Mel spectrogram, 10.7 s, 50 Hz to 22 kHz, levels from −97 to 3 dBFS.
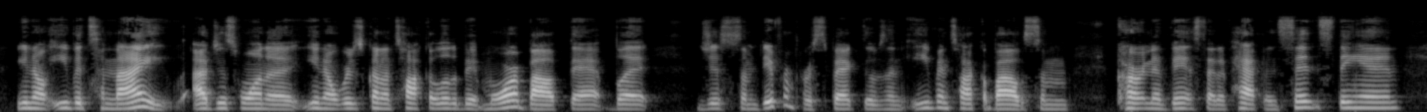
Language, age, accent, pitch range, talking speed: English, 30-49, American, 155-180 Hz, 215 wpm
